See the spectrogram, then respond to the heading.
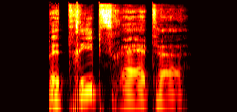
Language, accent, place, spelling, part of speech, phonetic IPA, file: German, Germany, Berlin, Betriebsräte, noun, [bəˈtʁiːpsˌʁɛːtə], De-Betriebsräte.ogg
- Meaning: nominative/accusative/genitive plural of Betriebsrat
